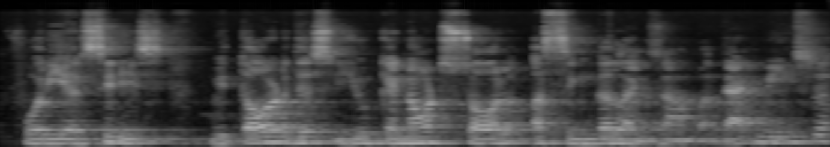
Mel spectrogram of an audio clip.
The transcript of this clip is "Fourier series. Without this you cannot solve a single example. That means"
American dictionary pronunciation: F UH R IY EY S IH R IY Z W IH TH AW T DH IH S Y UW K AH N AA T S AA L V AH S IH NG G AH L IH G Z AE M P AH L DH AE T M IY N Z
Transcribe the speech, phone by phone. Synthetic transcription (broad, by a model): F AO R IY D S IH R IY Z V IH T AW T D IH S Y UW K AH N AA T S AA L AH S IH NG G AH L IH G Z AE M P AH L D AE T M IY N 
